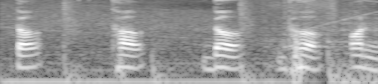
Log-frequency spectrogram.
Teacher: फिर त वर्ग के अंतर्गत त, थ, द, ध और न आते हैं। इसका उच्चारण स्थान होता है दंत, मतलब जीभ दांतों को टकराती है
